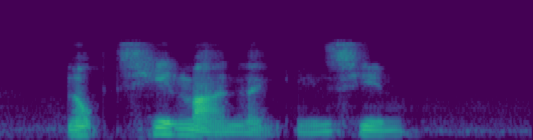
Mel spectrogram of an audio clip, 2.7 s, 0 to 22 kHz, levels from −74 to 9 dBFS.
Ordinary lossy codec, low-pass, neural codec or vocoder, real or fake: AAC, 32 kbps; 7.2 kHz; codec, 16 kHz, 1.1 kbps, Voila-Tokenizer; fake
